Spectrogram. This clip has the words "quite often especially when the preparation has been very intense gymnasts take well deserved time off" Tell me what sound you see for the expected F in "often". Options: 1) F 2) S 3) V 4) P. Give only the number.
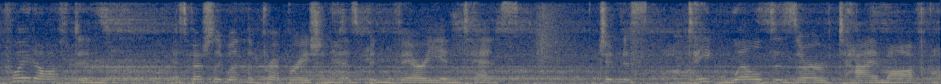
1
